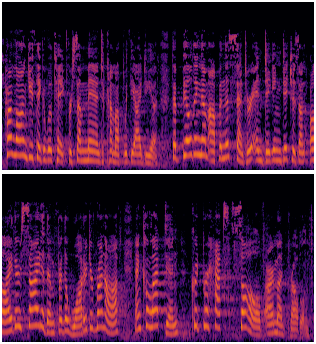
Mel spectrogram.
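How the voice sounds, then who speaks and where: A proper, sharp-witted Victorian townswoman, played by a woman in a live radio drama. She speaks wryly in a high, animated voice that echoes in a hall. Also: normal speed, few pauses.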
